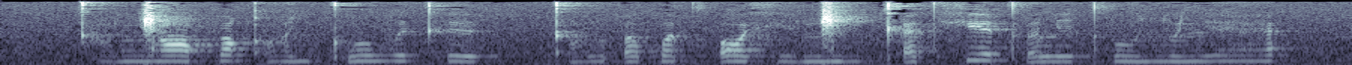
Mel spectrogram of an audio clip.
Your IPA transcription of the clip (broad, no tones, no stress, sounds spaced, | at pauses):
kʰ ɑ̤ ŋ͡ǁ ɑ f u qʼ ɑ̤ ʎ kʼ u v ɪ kʰ ɪ | kʼ ɑ̤ v ʔ ʌ p ʌ t͡sʼ ɔ xʲ æ̤ ŋ͡ǁ i̤ kʼ æ t xʲ ɛ tʼ ə l i tʰ u ʎ u lʲ æ̤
